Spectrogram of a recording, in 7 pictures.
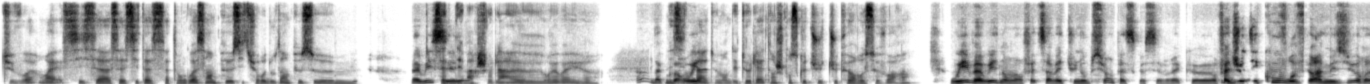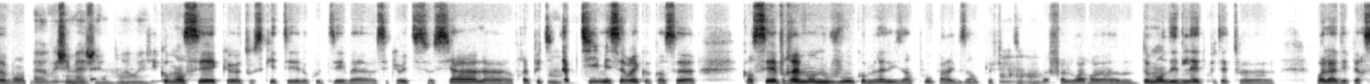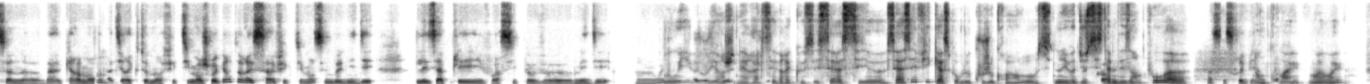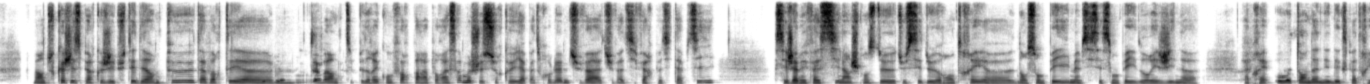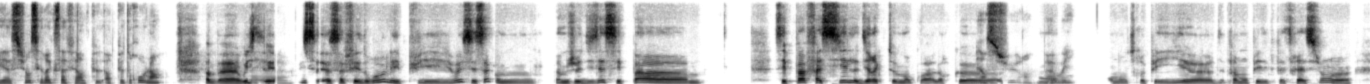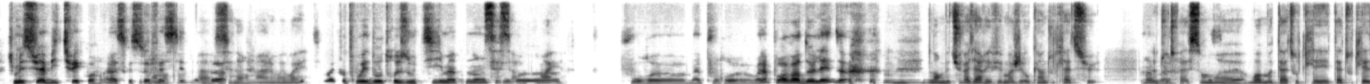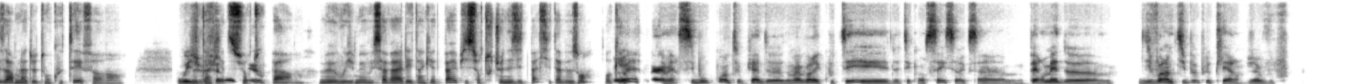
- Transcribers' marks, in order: unintelligible speech; chuckle; tapping
- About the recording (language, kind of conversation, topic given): French, advice, Comment décririez-vous votre frustration face à la paperasserie et aux démarches administratives ?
